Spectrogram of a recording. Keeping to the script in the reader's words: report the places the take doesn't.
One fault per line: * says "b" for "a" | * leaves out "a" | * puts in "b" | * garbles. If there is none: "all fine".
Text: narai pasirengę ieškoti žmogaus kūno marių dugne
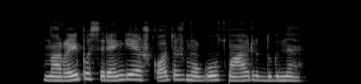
* leaves out "kūno"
